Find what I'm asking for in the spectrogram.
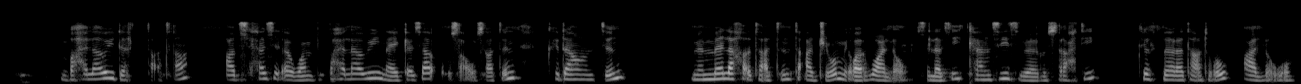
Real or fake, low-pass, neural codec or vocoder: fake; 7.2 kHz; codec, 16 kHz, 2 kbps, FunCodec, trained on Chinese and English, 25 frames a second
